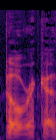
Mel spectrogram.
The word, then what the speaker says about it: Billerica: How is it spelled? – Billerica. But you leave out syllables.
